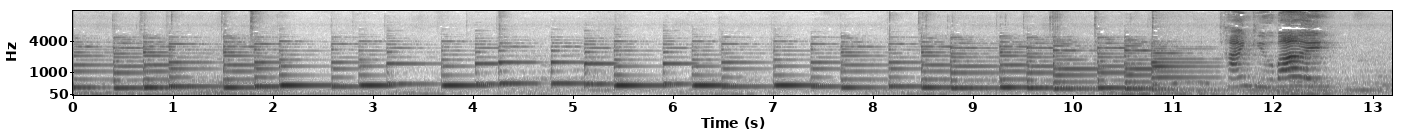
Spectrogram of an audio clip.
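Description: Electronic keyboard in a piano voice, played one note at a time: a simple melody at an even pace of about two notes a second, stepping up and then back down. A short voice comes in just before the end.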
